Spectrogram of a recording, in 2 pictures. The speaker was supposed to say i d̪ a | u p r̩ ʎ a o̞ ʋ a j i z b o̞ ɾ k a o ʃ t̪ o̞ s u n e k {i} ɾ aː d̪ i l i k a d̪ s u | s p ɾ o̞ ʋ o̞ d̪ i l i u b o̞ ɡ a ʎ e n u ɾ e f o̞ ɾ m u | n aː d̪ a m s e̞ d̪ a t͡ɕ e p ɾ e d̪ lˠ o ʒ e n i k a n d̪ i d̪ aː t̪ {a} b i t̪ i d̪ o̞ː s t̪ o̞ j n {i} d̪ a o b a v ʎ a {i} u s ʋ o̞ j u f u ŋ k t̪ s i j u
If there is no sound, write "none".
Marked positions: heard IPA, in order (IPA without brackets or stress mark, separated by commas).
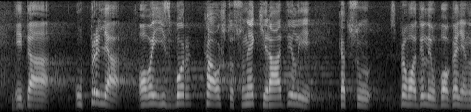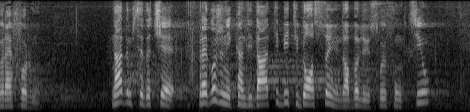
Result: i, i, i, j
